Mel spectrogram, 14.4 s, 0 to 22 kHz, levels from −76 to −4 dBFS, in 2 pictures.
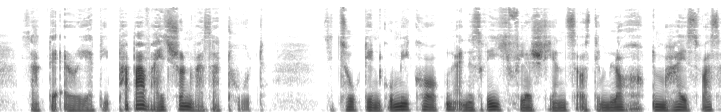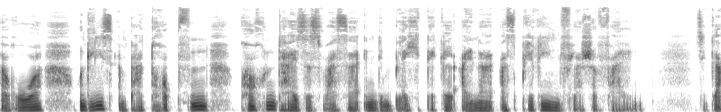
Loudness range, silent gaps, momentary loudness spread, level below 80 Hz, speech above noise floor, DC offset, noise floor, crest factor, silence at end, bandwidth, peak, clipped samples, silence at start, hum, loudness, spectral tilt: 3 LU; none; 11 LU; -42 dBFS; 28 dB; under 0.1%; -55 dBFS; 24 dB; 0 s; 16.5 kHz; -2 dBFS; under 0.1%; 0 s; none; -27 LUFS; -5 dB/octave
